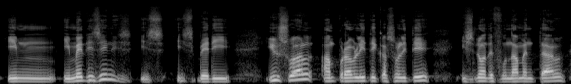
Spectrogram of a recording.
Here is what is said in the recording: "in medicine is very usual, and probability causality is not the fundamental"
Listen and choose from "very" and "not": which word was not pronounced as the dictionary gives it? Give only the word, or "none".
very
